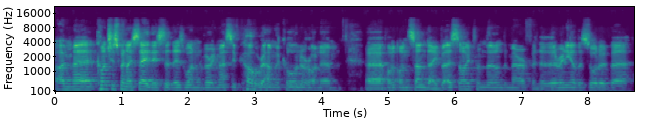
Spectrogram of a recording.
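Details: Adult man speaking; Normal speech.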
